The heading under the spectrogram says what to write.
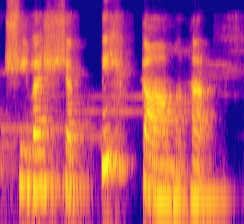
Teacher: Visarga followed by Ka would be Jihvamuliya. So we do not pronounce the Visarga completely.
